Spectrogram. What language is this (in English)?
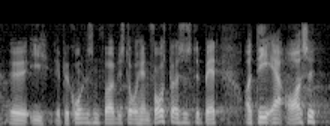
Danish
